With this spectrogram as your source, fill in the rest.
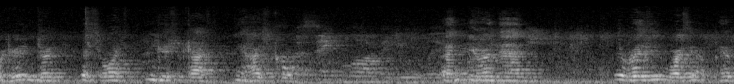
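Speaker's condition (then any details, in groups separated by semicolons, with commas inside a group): Traumatic brain injury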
